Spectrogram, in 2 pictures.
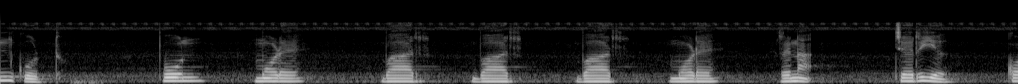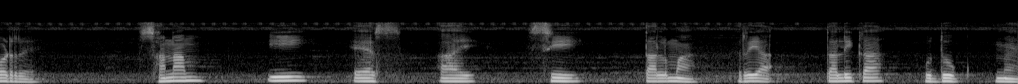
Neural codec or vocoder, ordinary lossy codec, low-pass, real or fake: none; none; 7.2 kHz; real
